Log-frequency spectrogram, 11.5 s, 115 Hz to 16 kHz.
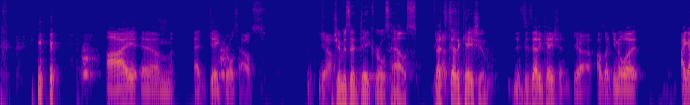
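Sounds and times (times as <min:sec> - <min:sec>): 
speech: 0:00.6 - 0:01.0, 0:01.8 - 0:04.5, 0:05.1 - 0:10.7, 0:11.3 - 0:11.5
dog barking: 0:01.3 - 0:01.7, 0:03.6 - 0:04.0
dog letting out a higher-pitched whine-like yelp: 0:01.3 - 0:01.7, 0:03.6 - 0:03.9.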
